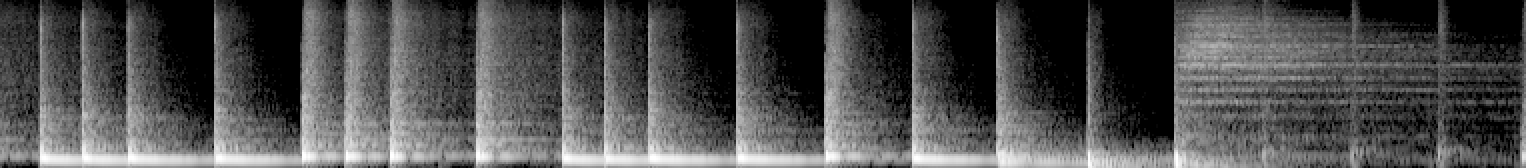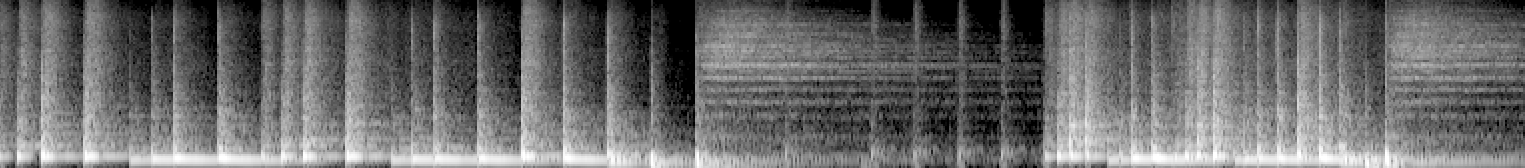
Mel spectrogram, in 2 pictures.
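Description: Sakae Trilogy acoustic drum kit with Zildjian K cymbals played: a beat leading into a fill built on the Herta rudiment, ending on a crash cymbal left to ring for about two seconds. The phrase is played twice, and playing starts again near the end.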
